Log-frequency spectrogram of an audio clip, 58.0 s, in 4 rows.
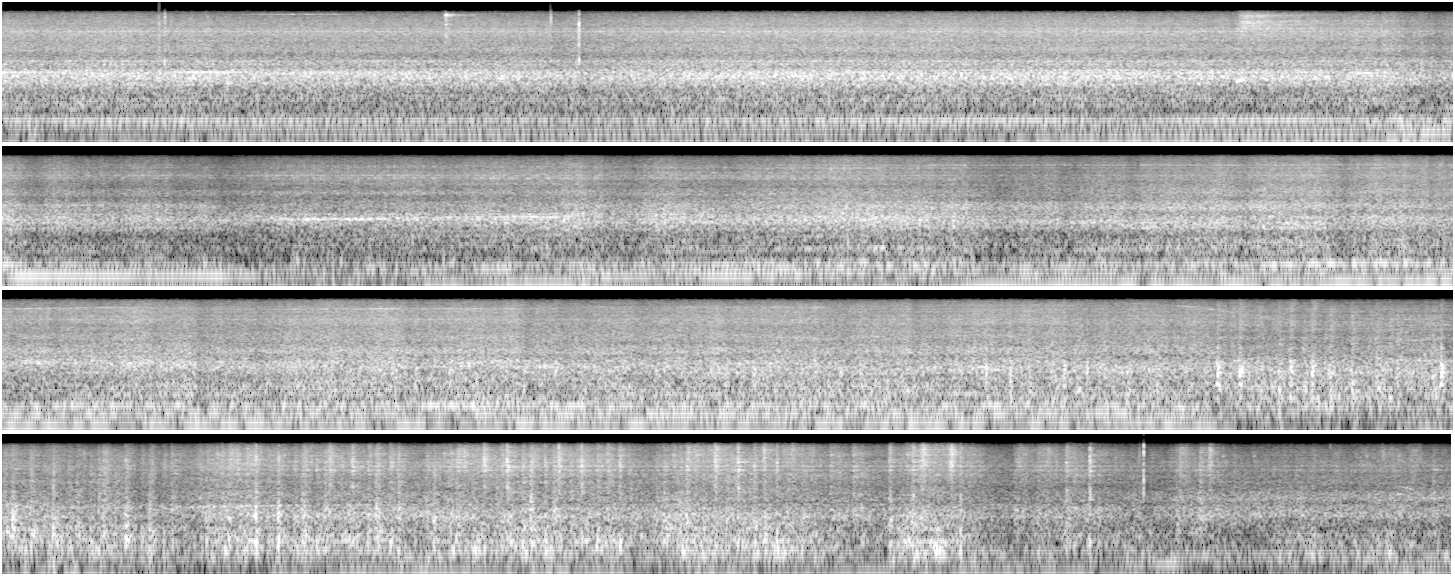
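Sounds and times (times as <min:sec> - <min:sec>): diesel train engine humming: 0:00.0 - 0:58.0
wheels clicking over rail joints: 0:36.0 - 0:58.0.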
